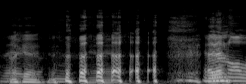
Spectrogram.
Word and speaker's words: Corniglia: true yeah what corniglia you don't pronounce the G actually when you say it Cornelia Cornelia they don't all like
